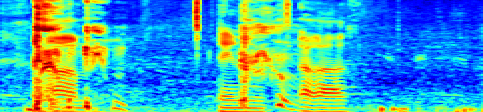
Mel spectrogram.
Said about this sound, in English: My apologies for coughing into the microphone. Yeah, Jesus, man, there's an on-off switch in front of you.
